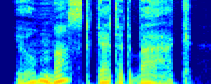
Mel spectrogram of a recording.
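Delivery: low, shaky, quiet voice, trembling with horror. A man stares at Nathan in horror, then finally speaks in a low, shaky voice. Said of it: "he said in a low, shaky voice".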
